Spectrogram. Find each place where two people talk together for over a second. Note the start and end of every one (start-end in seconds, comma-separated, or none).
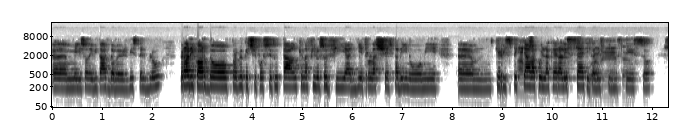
10.4-11.7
